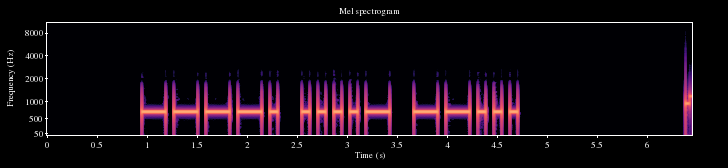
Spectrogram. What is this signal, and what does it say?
Morse code, heard as a keyed tone, about 15 wpm, 700 Hz. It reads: 947
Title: Numbers - 3-Digit 15wpm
